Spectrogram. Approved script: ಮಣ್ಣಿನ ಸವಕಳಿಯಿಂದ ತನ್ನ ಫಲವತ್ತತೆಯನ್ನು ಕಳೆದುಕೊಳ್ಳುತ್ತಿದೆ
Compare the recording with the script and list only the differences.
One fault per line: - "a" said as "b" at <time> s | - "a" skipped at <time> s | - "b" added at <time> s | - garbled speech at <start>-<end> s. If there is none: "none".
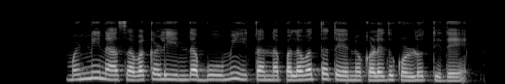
- "ಭೂಮಿ" added at 2.0 s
